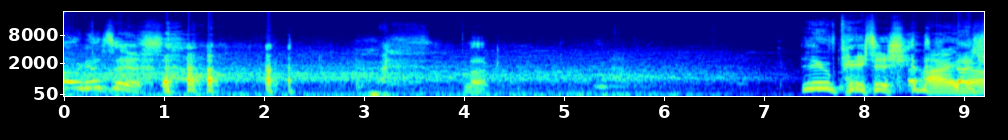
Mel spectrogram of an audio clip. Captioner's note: laugh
